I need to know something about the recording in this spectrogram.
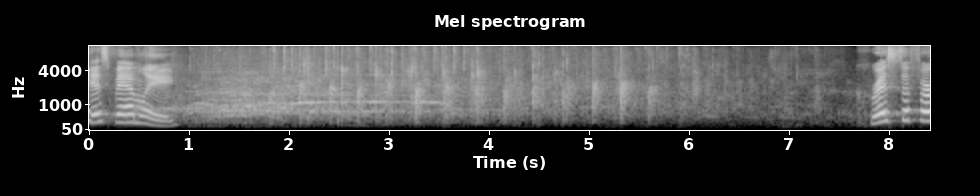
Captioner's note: applause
